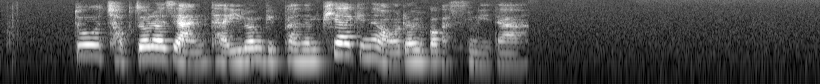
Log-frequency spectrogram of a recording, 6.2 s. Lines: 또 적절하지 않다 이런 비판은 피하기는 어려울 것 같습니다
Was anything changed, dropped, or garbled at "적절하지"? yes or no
no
